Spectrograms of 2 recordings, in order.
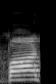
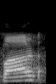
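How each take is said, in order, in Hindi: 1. "r" ध्वनि silent है। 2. "r" ध्वनि बोली जाती है। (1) "आर इज साइलेंट" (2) "ना कि पार्ट"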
